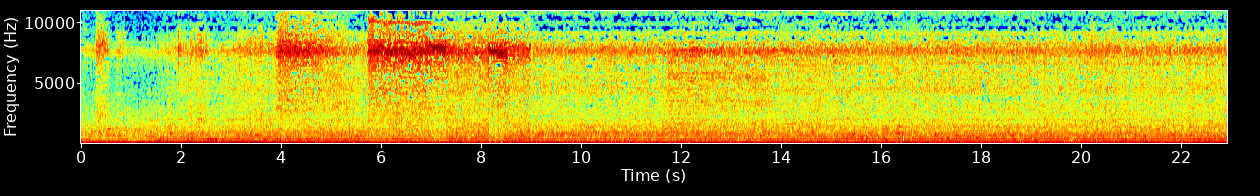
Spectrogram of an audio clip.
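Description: City bus idling at the stop close by: a steady engine rumble with a high whine over it. About four and six seconds in come short bursts of air hiss.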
